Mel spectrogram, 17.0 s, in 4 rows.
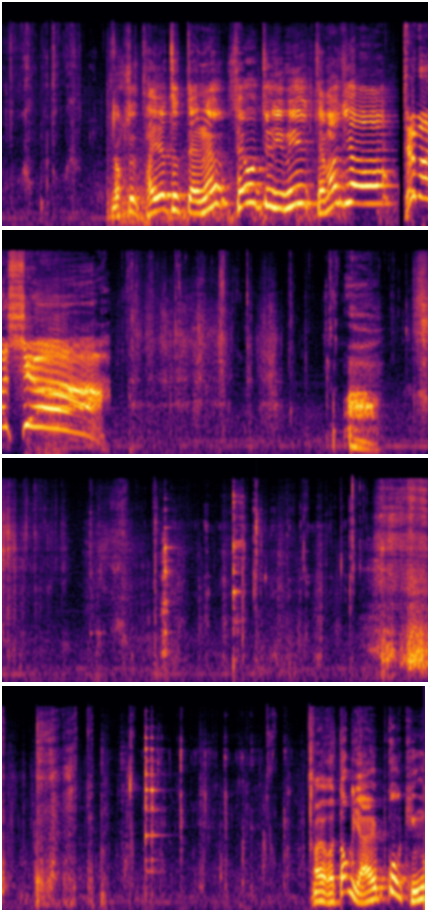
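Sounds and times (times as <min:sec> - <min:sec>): crunching and chewing fried food: 0:00.0 - 0:01.1, 0:05.4 - 0:16.0.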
